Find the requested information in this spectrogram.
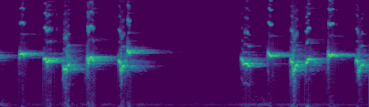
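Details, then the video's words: Sooty-headed bulbul (trucukan) in lively lure song, fighting style with long rapid runs, used to make other bulbuls answer: a quick burst of bubbly whistled notes, a pause of about a second, then another burst. "SUARA trucukan gacor RAJA PIKAT tarung ropel panjang"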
